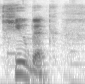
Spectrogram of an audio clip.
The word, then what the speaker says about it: Qubic: maybe I'll like it the next thing we got here is qubic you might say oh that's pronounced cubic quic Q does not make the sound q that doesn't make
